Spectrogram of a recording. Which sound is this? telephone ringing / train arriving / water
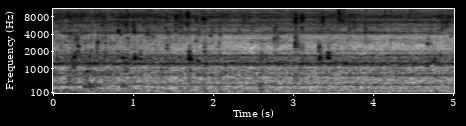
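water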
